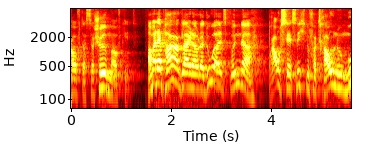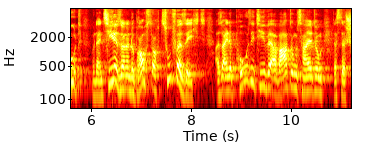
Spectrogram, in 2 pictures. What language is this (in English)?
German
